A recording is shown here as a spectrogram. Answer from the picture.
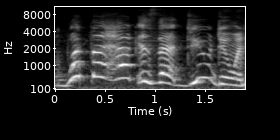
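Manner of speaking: slow, high baffled question; lingering high confusion. Retold or imitated. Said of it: "we were like".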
